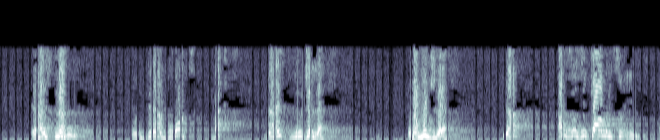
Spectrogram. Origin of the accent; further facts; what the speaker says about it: Morocco; Das ist ein Lieblingsessen bei uns in Marokko.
